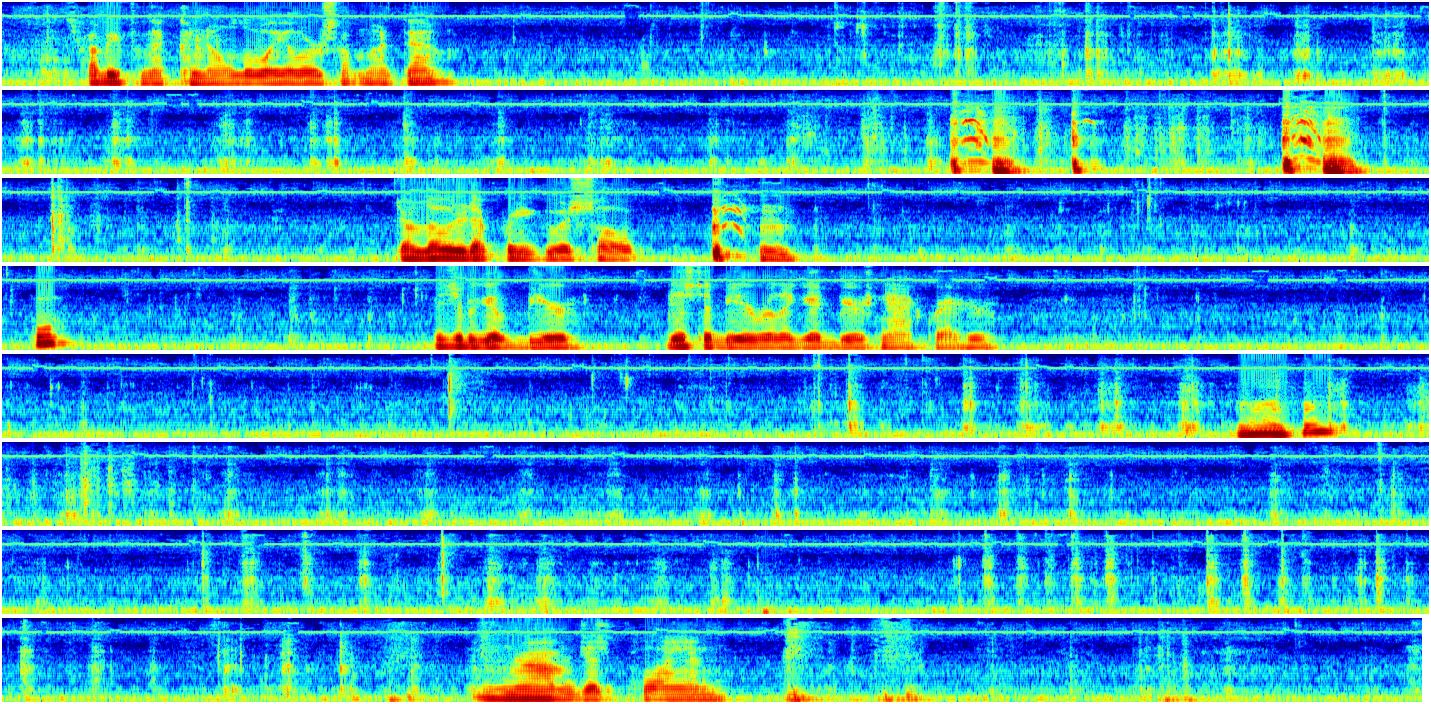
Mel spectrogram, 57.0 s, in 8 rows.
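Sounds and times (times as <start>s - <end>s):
man chewing crunchy pretzels: 2.5s - 16.2s, 17.8s - 23.6s, 26.6s - 52.5s, 54.0s - 57.0s
pretzel sticks crunching: 4.2s - 9.3s
throat clearing: 11.8s - 12.8s, 13.5s - 14.1s, 17.8s - 18.4s.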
